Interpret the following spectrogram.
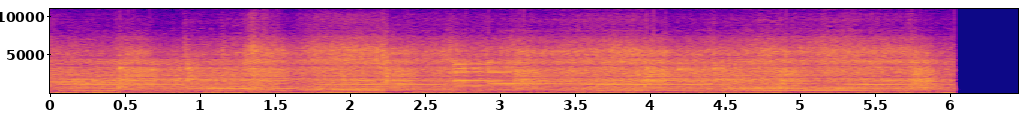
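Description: Film soundtrack music over a car engine running, with a slowly rising tone in the last couple of seconds; the sound cuts off suddenly at the end.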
